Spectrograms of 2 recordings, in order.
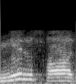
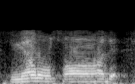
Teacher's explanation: فهون الصاد يؤثر على الراء، انتبهوا حرف الصاد تمام، الصاد سيؤثر على الحرف الذي بعدها، على الحرف الذي قبلها الراء. فالآن بما أنه الصاد مفتوحة فنحن نفخم الراء ولو كان قبلها مكسور · Shown in: second take · الأصل نقول مرصاد صح، لأنه هي راء ساكنة قبلها مكسور، ولكن بسبب الصاد تصبح مرصاد.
